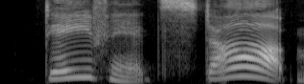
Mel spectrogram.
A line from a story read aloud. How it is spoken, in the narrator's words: Mom begged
